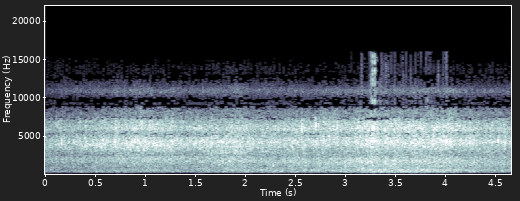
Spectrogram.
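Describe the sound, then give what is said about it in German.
Steady, roaring wash of waves of a large sea, loud and continuous, with a gentle swell in intensity partway through as surf rolls in. No voices, just the dense rushing water noise throughout. “Oh, jetzt sind wir schon an einem größeren Meer, glaube ich.”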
